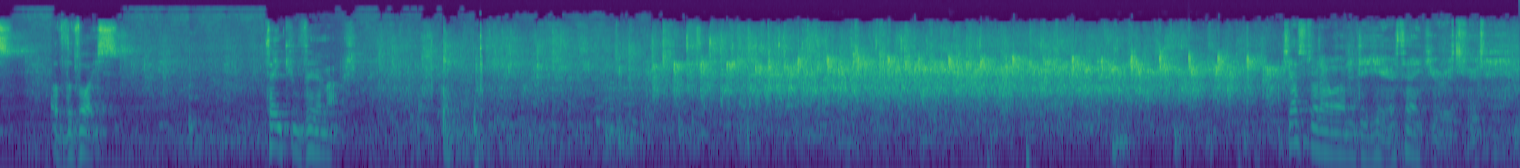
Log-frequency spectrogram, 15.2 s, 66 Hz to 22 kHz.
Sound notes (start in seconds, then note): 6.2 applause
